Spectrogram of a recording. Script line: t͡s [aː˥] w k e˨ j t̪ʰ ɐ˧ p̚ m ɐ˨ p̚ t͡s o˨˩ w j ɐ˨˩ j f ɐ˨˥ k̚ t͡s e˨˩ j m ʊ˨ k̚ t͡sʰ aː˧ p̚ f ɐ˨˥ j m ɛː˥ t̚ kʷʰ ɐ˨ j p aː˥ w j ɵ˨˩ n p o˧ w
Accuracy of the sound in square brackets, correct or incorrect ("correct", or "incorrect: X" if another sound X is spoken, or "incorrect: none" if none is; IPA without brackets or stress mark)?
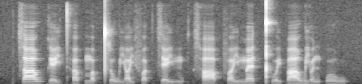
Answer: correct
